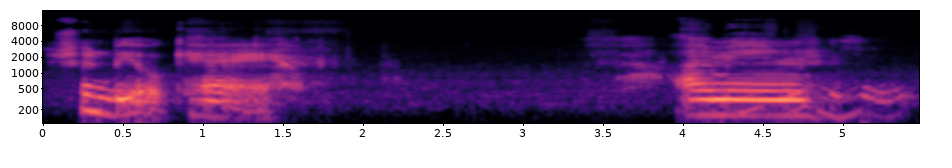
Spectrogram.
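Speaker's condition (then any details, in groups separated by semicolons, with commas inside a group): Cerebral palsy; affects limbs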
